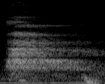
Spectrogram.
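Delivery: long soft unvoiced sigh; heavy sigh. Real, not acted. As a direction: let out a weary breath. Sighing over the cards.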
